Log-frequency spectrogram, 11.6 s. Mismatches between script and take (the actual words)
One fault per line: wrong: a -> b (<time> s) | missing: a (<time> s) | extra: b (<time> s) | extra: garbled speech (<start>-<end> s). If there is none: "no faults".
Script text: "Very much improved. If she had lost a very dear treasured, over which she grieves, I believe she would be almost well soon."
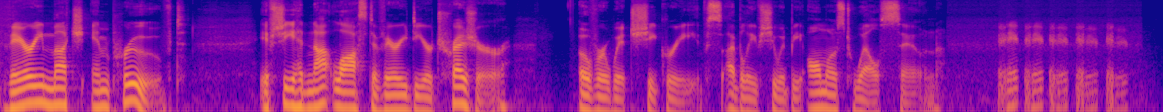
extra: not (3.1 s)
wrong: treasured -> treasure (4.3 s)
